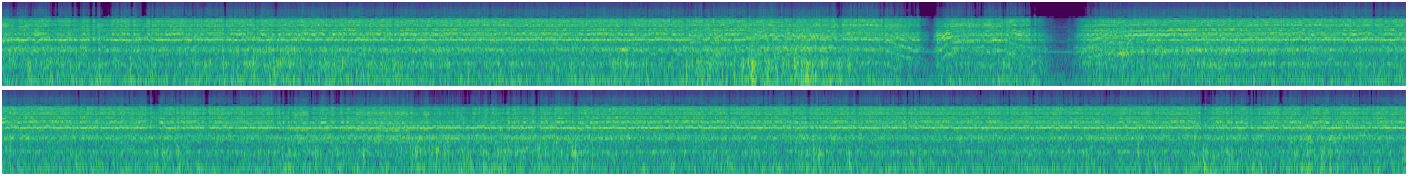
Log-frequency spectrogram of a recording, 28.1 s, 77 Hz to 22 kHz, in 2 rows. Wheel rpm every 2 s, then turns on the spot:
230, 230, 230, 230, 180, 120, 220, 230, 230, 230, 230, 230, 230, 230.
none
